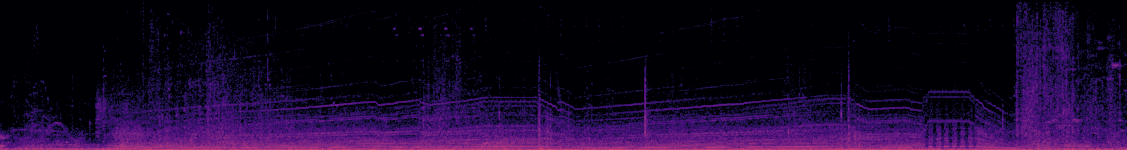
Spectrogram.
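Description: A powerful car engine roars and revs up and down as the car speeds along.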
